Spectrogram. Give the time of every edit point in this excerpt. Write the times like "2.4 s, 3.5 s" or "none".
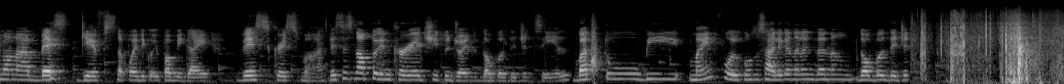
3.3 s, 9.1 s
